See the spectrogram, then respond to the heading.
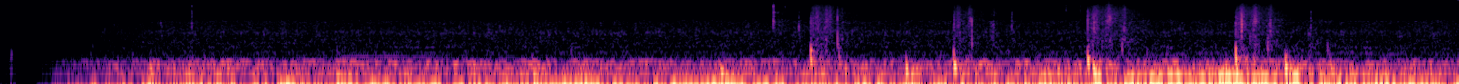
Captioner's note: slow, distant footsteps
